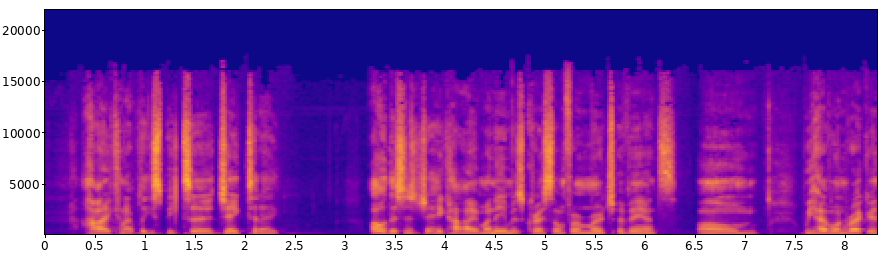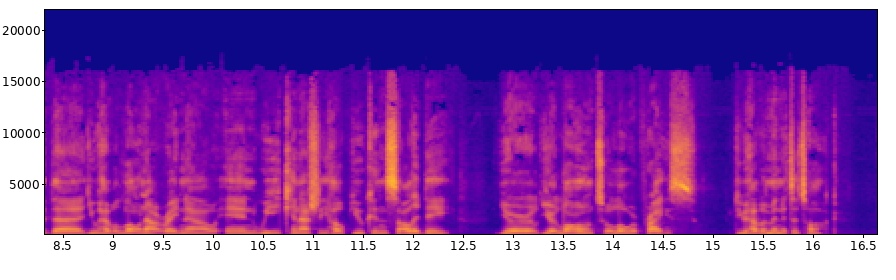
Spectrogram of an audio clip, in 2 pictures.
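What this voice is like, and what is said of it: Put-on stereotypical white voice. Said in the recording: “I would just go into my white voice, I guess ... Do the typical white voice ... I do not talk like that”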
